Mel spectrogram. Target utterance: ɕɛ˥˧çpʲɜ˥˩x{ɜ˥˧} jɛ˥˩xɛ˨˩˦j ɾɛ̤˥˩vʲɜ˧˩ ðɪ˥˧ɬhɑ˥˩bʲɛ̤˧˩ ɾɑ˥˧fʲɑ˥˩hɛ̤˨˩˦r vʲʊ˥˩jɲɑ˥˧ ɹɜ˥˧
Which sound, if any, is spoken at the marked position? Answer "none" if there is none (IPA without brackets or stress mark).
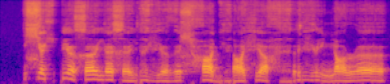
ɜ˥˧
